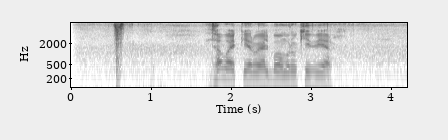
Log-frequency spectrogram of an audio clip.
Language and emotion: Russian, positive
